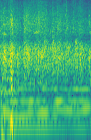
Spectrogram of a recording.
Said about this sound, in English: People are cheering and clapping for you if you said that prayer for a reason. They know the freedom that's on the other end of amen. If you meant it, we're celebrating with you.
